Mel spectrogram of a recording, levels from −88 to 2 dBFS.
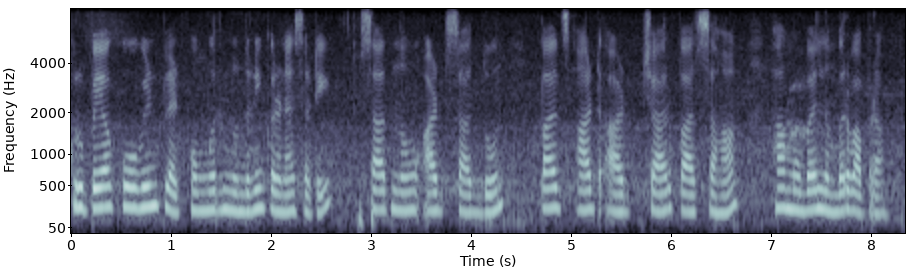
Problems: constant background noise, background conversations at intervals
